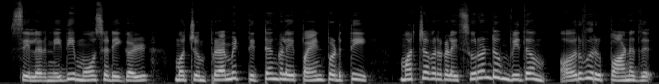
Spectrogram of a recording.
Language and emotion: Tamil, disgusted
